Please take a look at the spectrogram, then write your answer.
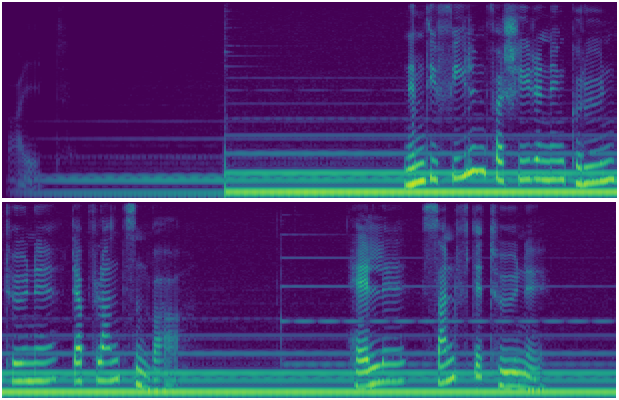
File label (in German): Meditation; Die Umarmung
